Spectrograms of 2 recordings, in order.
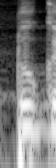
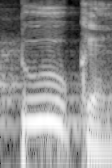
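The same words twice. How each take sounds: First: टुक with a short, quick u; wrong short u. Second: टूक with a long oo; correct long oo. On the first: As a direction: cut the vowel of टुक short. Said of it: "टुक नहीं होता बच्चों". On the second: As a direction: stretch the vowel of टूक. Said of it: "double O से बढ़ाऊ की मात्रा". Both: Shown as a demonstration.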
